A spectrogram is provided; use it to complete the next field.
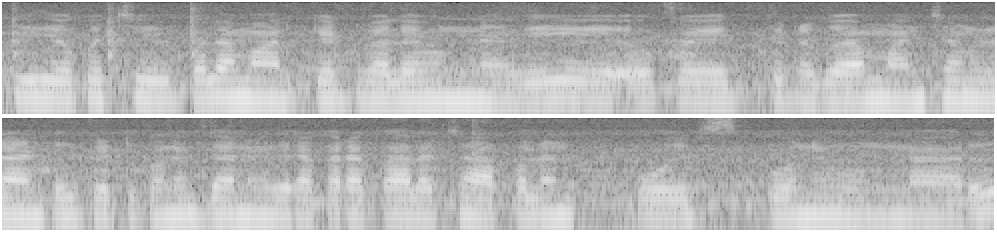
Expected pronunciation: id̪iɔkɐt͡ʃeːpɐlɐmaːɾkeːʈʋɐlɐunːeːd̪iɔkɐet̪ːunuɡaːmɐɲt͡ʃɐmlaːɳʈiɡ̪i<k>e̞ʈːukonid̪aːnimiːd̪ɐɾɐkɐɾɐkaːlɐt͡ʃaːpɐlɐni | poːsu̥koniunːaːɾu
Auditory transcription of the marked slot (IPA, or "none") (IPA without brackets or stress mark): p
